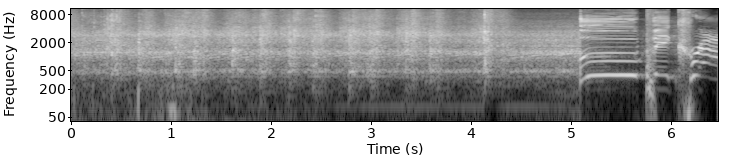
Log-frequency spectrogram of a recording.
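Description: Hot Wheels Criss Cross Crash track running: its motorized boosters whir steadily while die-cast cars clatter and rattle through the plastic track and loops. About five seconds in, a high, drawn-out vocal cry rises over it and falls away.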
